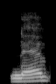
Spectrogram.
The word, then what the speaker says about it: lamb: like b in depth lamb and bombas okay so b is silent in all these letters okay so if there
